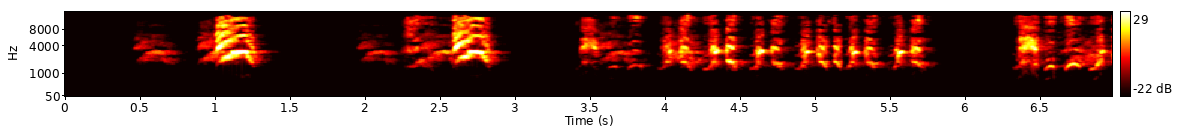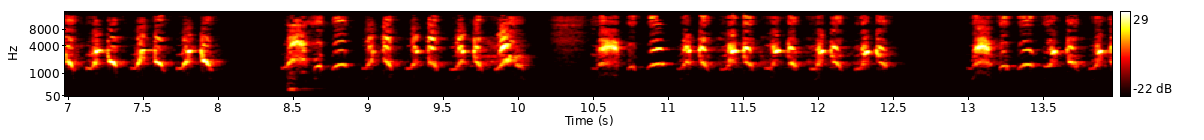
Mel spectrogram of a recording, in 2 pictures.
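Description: A female cockatiel gives harsh, scratchy chattering calls in bursts, with a few sharper screeches at the start.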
